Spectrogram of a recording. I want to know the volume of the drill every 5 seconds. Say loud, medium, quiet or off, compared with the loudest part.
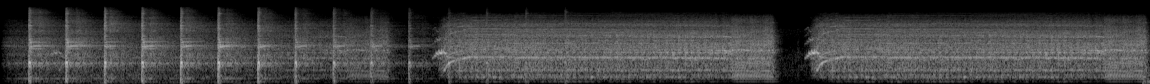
medium, loud, loud.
